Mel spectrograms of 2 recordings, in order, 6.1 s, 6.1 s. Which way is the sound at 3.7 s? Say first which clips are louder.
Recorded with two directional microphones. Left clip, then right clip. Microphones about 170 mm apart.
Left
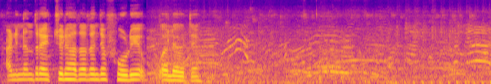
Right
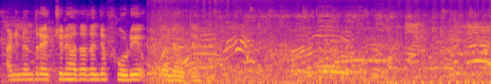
Right 2 dB; 5° left (ahead or behind).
